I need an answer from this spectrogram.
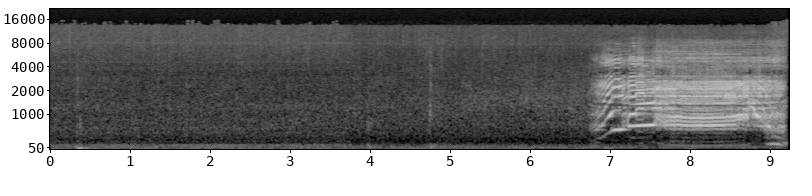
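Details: A bull elk in a forest bellows: a loud call that sweeps upward and holds a high, harmonic tone after a long quiet stretch.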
